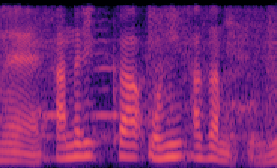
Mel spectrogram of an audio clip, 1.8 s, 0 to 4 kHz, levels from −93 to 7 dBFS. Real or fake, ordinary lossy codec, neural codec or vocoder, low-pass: fake; none; autoencoder, 48 kHz, 32 numbers a frame, DAC-VAE, trained on Japanese speech; 3.6 kHz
